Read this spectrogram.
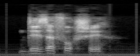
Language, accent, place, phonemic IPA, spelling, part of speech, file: French, France, Lyon, /de.za.fuʁ.ʃe/, désaffourcher, verb, LL-Q150 (fra)-désaffourcher.wav
- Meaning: to unmoor or heave up an anchor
